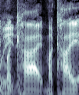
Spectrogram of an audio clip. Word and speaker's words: Mackay: They say Mackay. I'm of the Mackay clan. – Yeah, there you go. – Oh, is that how you say it? – That's how you say it in Scotland.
